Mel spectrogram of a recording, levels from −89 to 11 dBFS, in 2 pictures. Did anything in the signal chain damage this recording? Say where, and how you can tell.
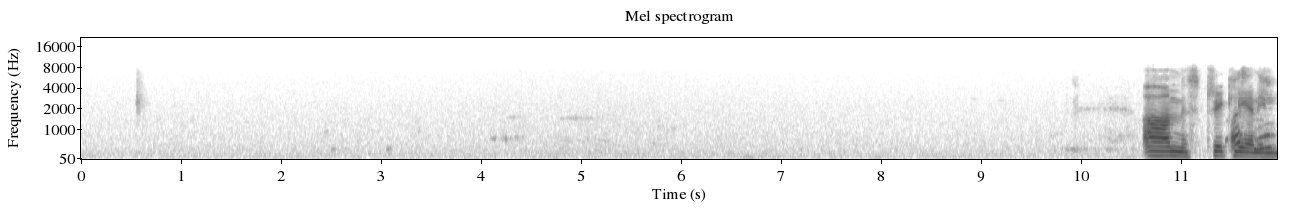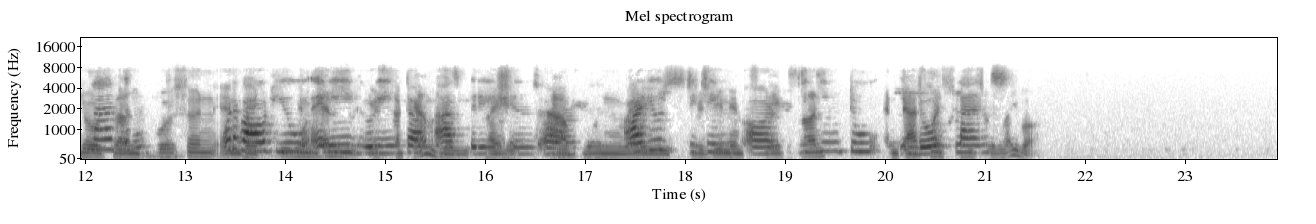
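Yes, the call processing stage took some hits. From 11.85 to 12.77 s the speech dips by up to about 20 dB, roughly 300 ms of it in all. Then from 13.87 to 21.31 s it keeps ducking and thinning, about 3 s affected in total. That's speech suppressed in double talk, most likely the echo canceller failing to separate the local talker from the far-end echo while both sides were talking, so it turned everything down.

There's also echo leak, a delayed copy of the speech trailing about 266 ms behind, at 13.84 to 15.55 s, 16.89 to 17.81 s, 18.96 to 19.08 s and 20.12 to 20.69 s. It starts about 15 dB below the speech, then drops to about 25 to 30 dB down. The likely cause is the far end's loudspeaker feeding its microphone, with residual echo slipping past its canceller and coming back to us.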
